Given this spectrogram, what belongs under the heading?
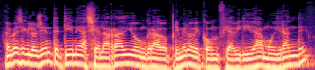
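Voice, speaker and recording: A man's voice: mid-range voice, moderate pace, dark tone. A man explaining his view methodically in a reflective interview. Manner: methodical, enumerating points.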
